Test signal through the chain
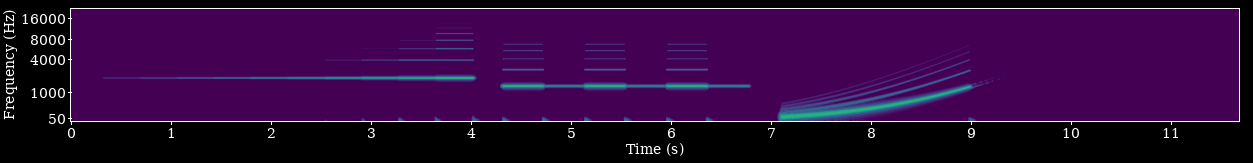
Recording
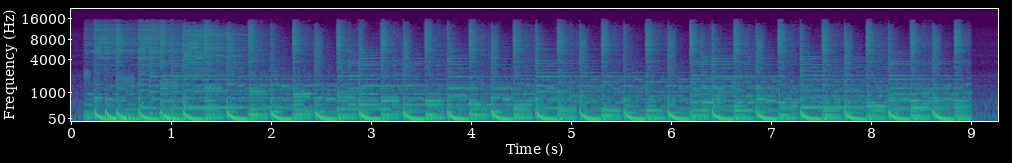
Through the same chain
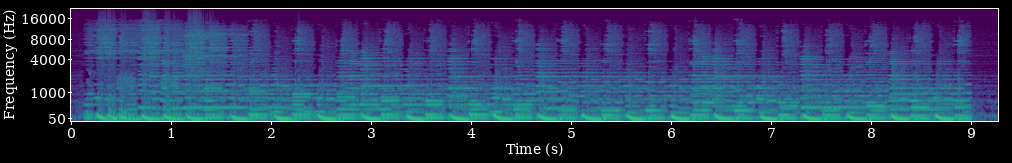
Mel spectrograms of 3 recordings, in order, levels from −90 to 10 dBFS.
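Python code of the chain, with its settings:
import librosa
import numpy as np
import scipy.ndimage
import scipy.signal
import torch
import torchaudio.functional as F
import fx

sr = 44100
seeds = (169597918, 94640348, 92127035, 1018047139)

y = fx.hpss_only(x, sr, part='harmonic')
y = fx.cheby_harmonics(y, sr, harmonics=(5, 6, 7, 8), levels_db=(-7, -38, -14, -31), full_scale_db=-12.0)
y = y * librosa.db_to_amplitude(-8.0)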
